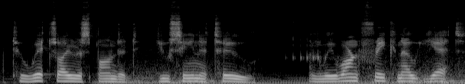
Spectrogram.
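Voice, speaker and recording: Behind the man's moderately paced speech, music can be heard in the background. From Ireland. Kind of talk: horror story narration. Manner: speech impediment.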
